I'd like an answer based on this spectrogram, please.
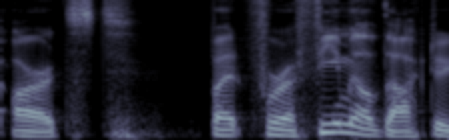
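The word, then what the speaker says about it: Arzt: a male doctor in German you would say artst but for a female doctor you would say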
